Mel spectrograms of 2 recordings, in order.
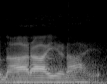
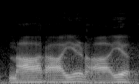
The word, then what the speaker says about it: नारायणाय: कई बार लोग मंत्र का जप करते करते थोड़ी सी गलती कर देते हैं। नारय नारायणा नारायण नारायणाय नारायण नय नहीं है। नारायणाय ओम नमो नारायणाय इस मंत्र का इसका स्तवन करें।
